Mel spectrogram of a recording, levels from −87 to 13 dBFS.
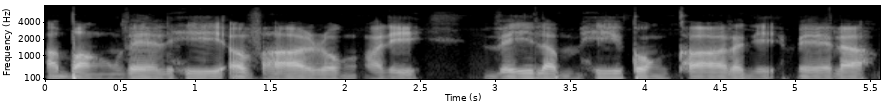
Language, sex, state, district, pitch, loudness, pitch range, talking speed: Mizo, male, Mizoram, Aizawl, 90 Hz, -20 LUFS, 85-95 Hz, 150 wpm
